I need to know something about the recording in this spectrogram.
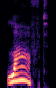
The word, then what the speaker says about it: laughed: Pronounced laughed. It's a soft t sound.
